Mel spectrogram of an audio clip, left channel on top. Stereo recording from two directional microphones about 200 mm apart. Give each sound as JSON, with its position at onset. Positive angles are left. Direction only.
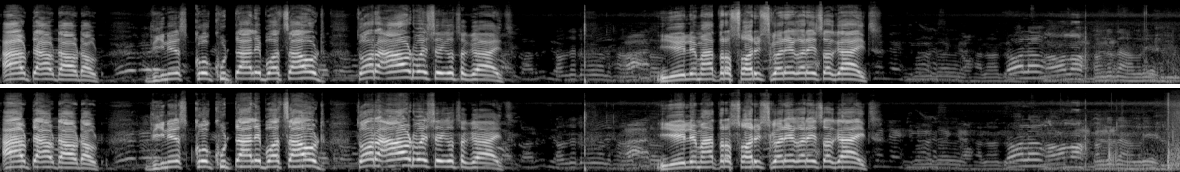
{"t": 0.0, "sound": "speech", "side_deg": 10}
{"t": 5.8, "sound": "chop", "side_deg": 20}
{"t": 6.6, "sound": "speech", "side_deg": 20}
{"t": 10.1, "sound": "a sound", "side_deg": -60}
